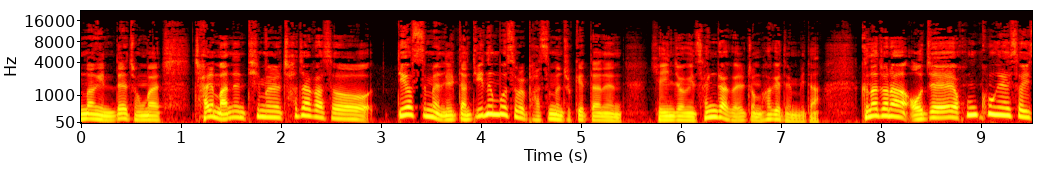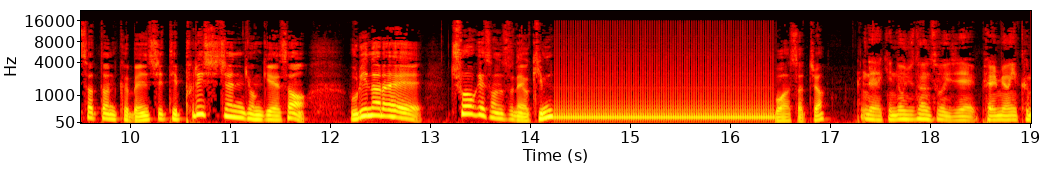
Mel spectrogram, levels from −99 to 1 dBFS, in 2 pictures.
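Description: Speech, interrupted from 14.26 s to 16.46 s by a system hang loop: the host or driver stalled while the audio hardware kept replaying its ring buffer, so one 23.2 ms slice repeats about 95 times, producing a steady 43 Hz buzz that fits a 1024-sample buffer.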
